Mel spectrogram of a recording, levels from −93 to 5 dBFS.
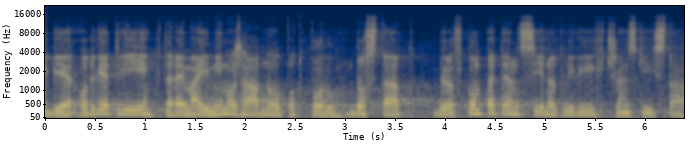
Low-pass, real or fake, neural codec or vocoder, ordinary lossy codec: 14.4 kHz; real; none; Opus, 16 kbps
